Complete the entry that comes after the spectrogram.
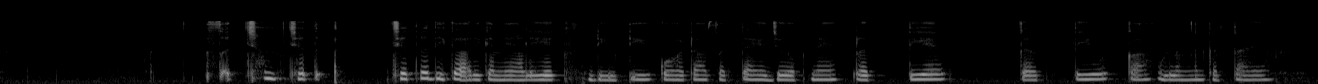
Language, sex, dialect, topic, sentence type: Hindi, female, Kanauji Braj Bhasha, banking, statement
